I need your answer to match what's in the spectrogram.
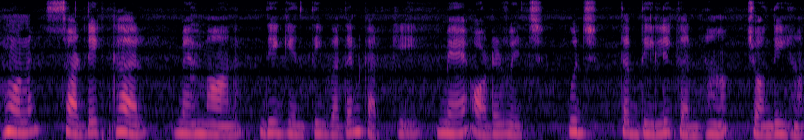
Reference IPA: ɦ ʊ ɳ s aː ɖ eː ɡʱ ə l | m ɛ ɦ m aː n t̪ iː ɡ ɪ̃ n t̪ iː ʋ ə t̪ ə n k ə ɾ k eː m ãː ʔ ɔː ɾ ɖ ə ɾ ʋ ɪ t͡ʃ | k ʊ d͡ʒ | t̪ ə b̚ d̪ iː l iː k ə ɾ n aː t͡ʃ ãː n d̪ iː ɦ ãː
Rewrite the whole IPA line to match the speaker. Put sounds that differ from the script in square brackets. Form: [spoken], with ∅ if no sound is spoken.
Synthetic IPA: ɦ ʊ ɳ s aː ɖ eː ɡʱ ə [ɾ] | m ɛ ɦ m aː n [d̪] iː ɡ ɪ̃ n t̪ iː ʋ ə [d̪] ə n k ə ɾ k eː m [ɛ̃ː] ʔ ɔː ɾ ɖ ə ɾ ʋ ɪ t͡ʃ | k ʊ d͡ʒ | t̪ ə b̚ d̪ iː l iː k ə ɾ n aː t͡ʃ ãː n d̪ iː ɦ ãː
